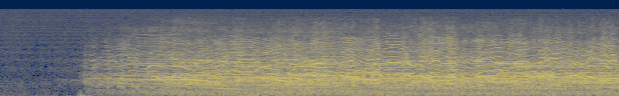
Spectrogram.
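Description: A crowd of women wail and cry together.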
